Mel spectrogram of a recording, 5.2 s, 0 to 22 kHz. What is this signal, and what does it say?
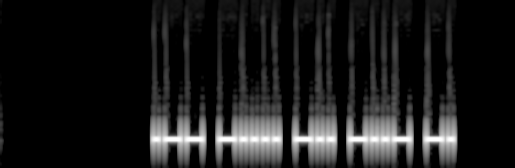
Morse code, heard as a keyed tone, about 26 wpm, 700 Hz. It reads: W6DXN
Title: Speed Racing - USA 1x3 Call Signs 22wpm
